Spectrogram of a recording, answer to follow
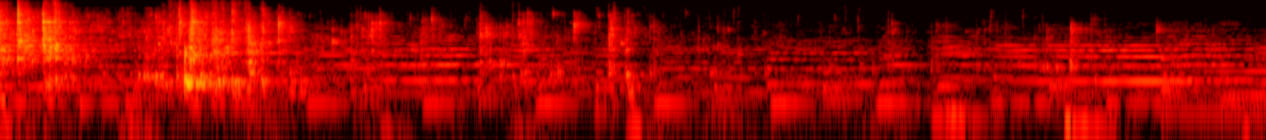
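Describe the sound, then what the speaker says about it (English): Ice water is poured over lemon sugar in a pitcher while making lemonade, a steady close splashing and trickling that runs throughout with small bubbling and dripping. "Top it off with some ice water."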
